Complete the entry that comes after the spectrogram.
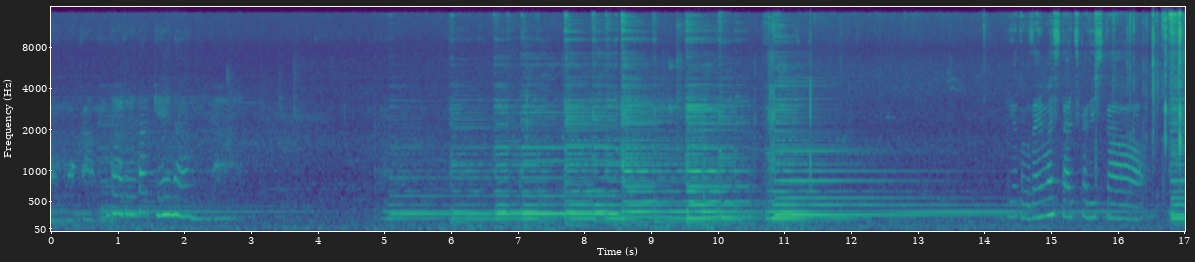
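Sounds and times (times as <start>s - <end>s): acoustic guitar strumming chords: 5.0s - 14.3s.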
